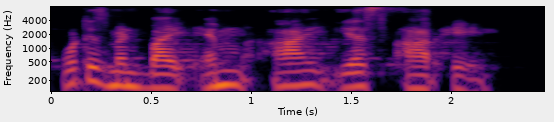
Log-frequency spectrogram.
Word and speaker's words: MISRA: what is meant by m i s r a in in short it can be pronounced as misra misra is basically one possible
